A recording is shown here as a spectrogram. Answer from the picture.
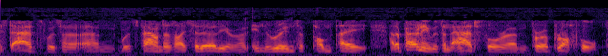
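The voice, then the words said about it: Breathless, congested voice with a cold. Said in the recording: “I'm out of breath because I'm suffering from this cold and I can feel my throat beginning to clam up”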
